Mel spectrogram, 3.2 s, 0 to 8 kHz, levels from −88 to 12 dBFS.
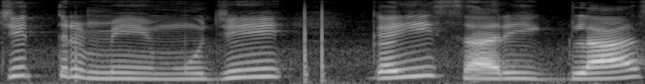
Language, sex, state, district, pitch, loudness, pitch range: Hindi, female, Madhya Pradesh, Katni, 230 Hz, -18 LUFS, 205-280 Hz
